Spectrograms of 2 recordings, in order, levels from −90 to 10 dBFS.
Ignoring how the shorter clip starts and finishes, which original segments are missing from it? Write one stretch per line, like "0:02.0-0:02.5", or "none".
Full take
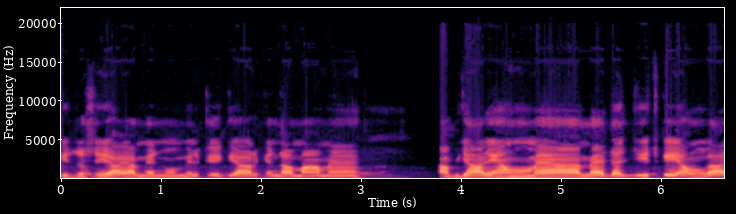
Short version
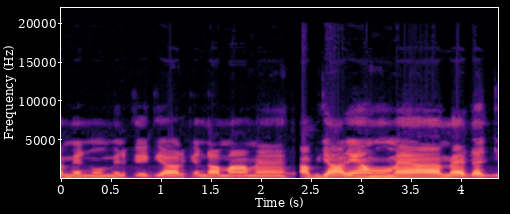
0:03.0-0:03.7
